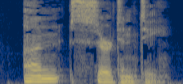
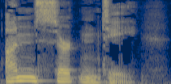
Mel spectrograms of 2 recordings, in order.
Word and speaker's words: uncertainty: Vamos a decirlo porque es un poco difícil pronunciar esta. Uncertainty. Certain. Si lo vas a pronunciar a la americana. Ahora, se puede pronunciar perfectamente uncertainty, right? Uncertainty, right? Certain. Pero muchos dicen uncertainty. Los americanos, uncertainty. Uncertainty. Nos comemos muchísimas.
